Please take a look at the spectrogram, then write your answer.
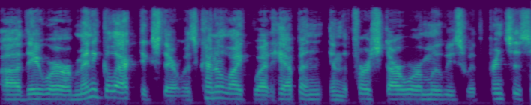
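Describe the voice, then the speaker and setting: A man with a bright, sharp tone speaks at a medium pitch and a fairly quick pace, with fairly even intonation and a dry, close sound with no echo. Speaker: crystal skull researcher and spiritual speaker. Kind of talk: interview. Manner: fast.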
